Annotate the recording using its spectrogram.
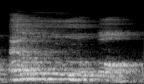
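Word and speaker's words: أنقض: Anqa. Ya, bukan ain tapi hamzah.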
